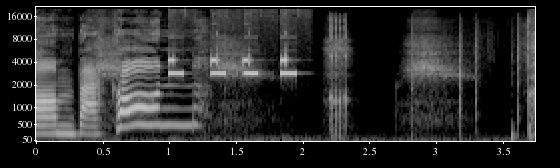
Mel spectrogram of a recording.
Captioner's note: beeping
